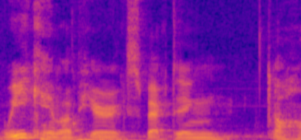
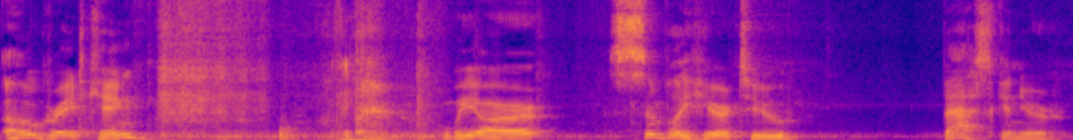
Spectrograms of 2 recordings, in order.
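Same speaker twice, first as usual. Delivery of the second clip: flattering courtier; 3 semitones higher than usual. Acted. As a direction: lay the flattery on thick. Flattering the king in character.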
